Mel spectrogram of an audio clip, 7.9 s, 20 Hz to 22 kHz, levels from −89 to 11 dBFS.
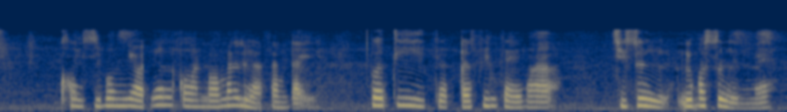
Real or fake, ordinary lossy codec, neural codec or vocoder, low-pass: fake; none; codec, 44.1 kHz, 2.6 kbps, SNAC; 7.2 kHz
